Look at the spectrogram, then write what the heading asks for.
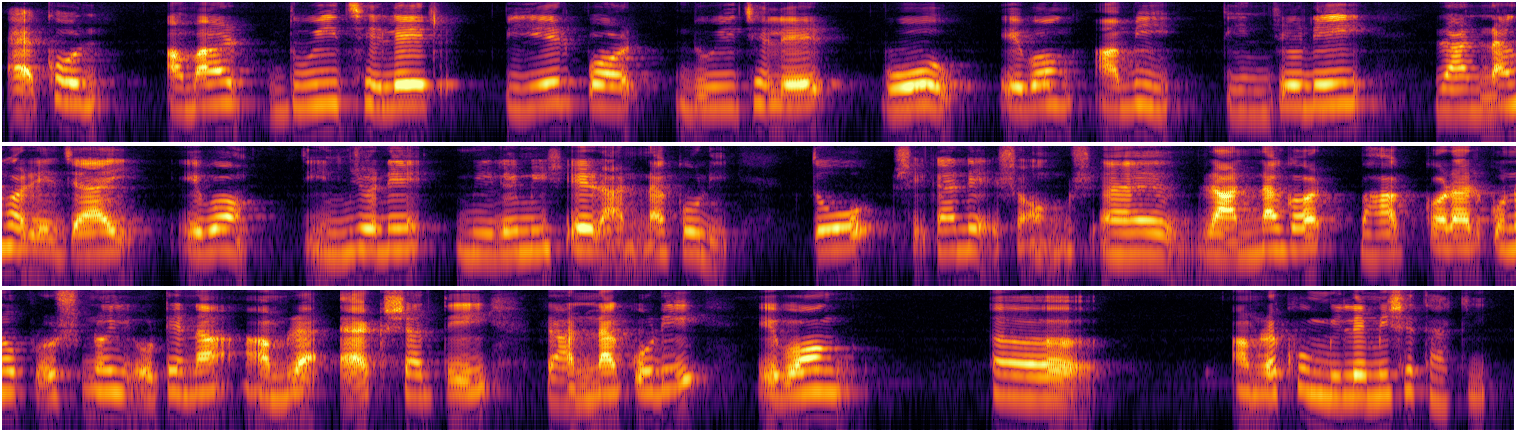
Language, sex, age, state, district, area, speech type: Bengali, female, 60+, West Bengal, Purulia, urban, spontaneous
